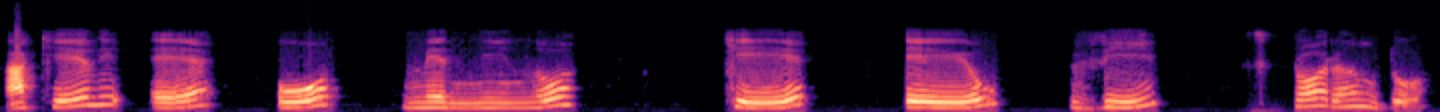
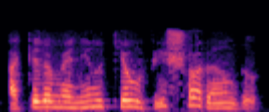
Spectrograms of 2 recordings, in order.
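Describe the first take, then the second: First: Each word drawn out with pauses; slow spaced-out teacher dictation. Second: Said in the usual way. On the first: Shown as a demonstration. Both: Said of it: "você pode falar só assim".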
